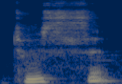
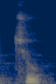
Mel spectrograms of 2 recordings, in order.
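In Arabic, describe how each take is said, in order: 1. صوت s النهائي منطوق. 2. صوت s النهائي صامت. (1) "تنطقوا فيها تي او يو اس" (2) "ما تبقية تنطقوها تو"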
